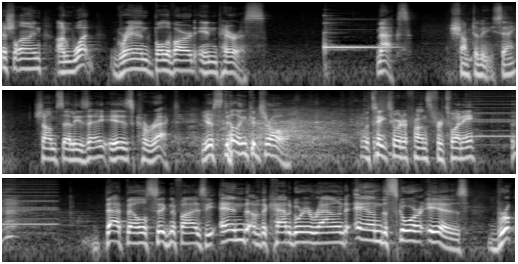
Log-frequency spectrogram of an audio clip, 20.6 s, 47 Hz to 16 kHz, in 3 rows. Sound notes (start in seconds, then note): 9.2 laughter; 13.1 bell ringing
